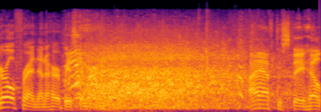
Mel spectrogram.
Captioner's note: laughter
